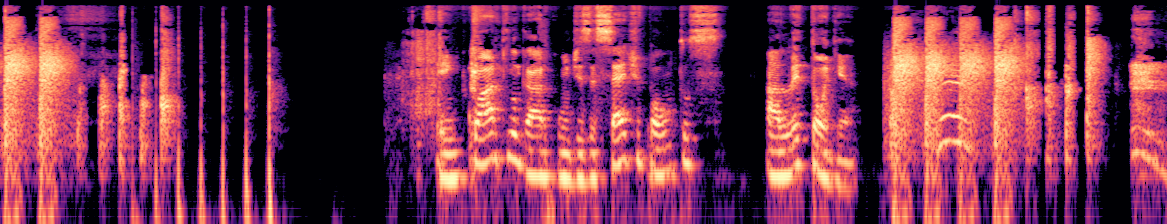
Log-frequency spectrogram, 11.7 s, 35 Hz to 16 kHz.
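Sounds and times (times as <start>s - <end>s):
whip crack sound effects from a soundboard: 0.0s - 1.8s, 8.8s - 11.1s
speech: 4.4s - 8.6s.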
